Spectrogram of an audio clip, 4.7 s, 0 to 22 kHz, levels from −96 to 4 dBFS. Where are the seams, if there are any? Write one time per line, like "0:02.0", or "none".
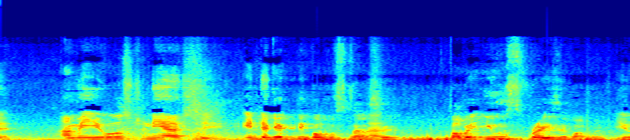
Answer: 0:02.0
